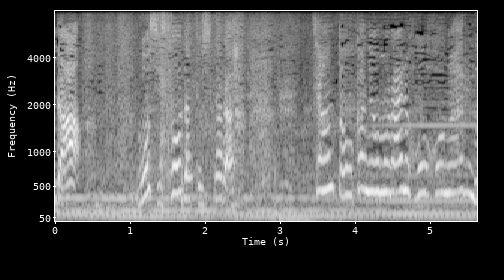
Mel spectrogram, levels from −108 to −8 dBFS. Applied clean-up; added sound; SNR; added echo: none; none; none; none.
